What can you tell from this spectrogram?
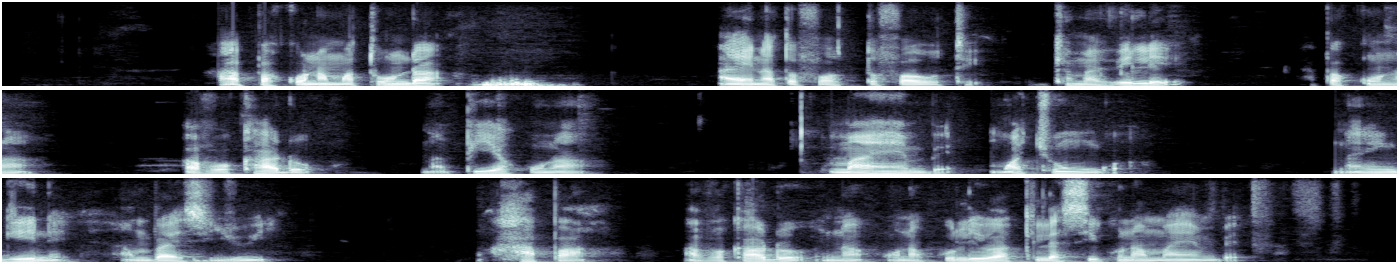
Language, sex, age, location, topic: Swahili, female, 36-49, Wajir, finance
